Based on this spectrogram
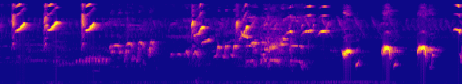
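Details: Magpie-robin singing a varied run of whistled and chirping notes: sharp high slurs at the start, then a busy jumble of twitters, and clear repeated whistles near the end, with a faint low hum underneath.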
